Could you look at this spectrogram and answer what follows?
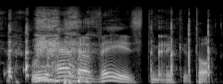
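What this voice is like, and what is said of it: Put-on German accent. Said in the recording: “My Russian usually, it sounds German too. It's kind of a mix ... all I can do is like a German accent ... See, that's German.”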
